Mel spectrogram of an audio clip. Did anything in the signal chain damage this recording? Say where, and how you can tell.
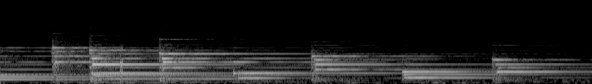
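Yes. The damage is on the Bluetooth link, at the codec stage. From 1.20 to 1.22 s, about 15 ms of sound turns into a brief noisy smear. That fits two lost LE Audio frames. The LC3 decoder concealed the gap by repeating the last spectrum with random signs.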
